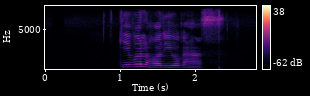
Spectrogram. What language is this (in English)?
Nepali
